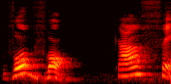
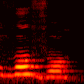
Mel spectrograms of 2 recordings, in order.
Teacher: acento circunflexo é um timbre fechado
